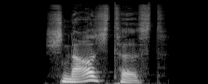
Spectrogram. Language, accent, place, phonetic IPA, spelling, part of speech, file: German, Germany, Berlin, [ˈʃnaʁçtəst], schnarchtest, verb, De-schnarchtest.ogg
- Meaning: inflection of schnarchen: 1. second-person singular preterite 2. second-person singular subjunctive II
